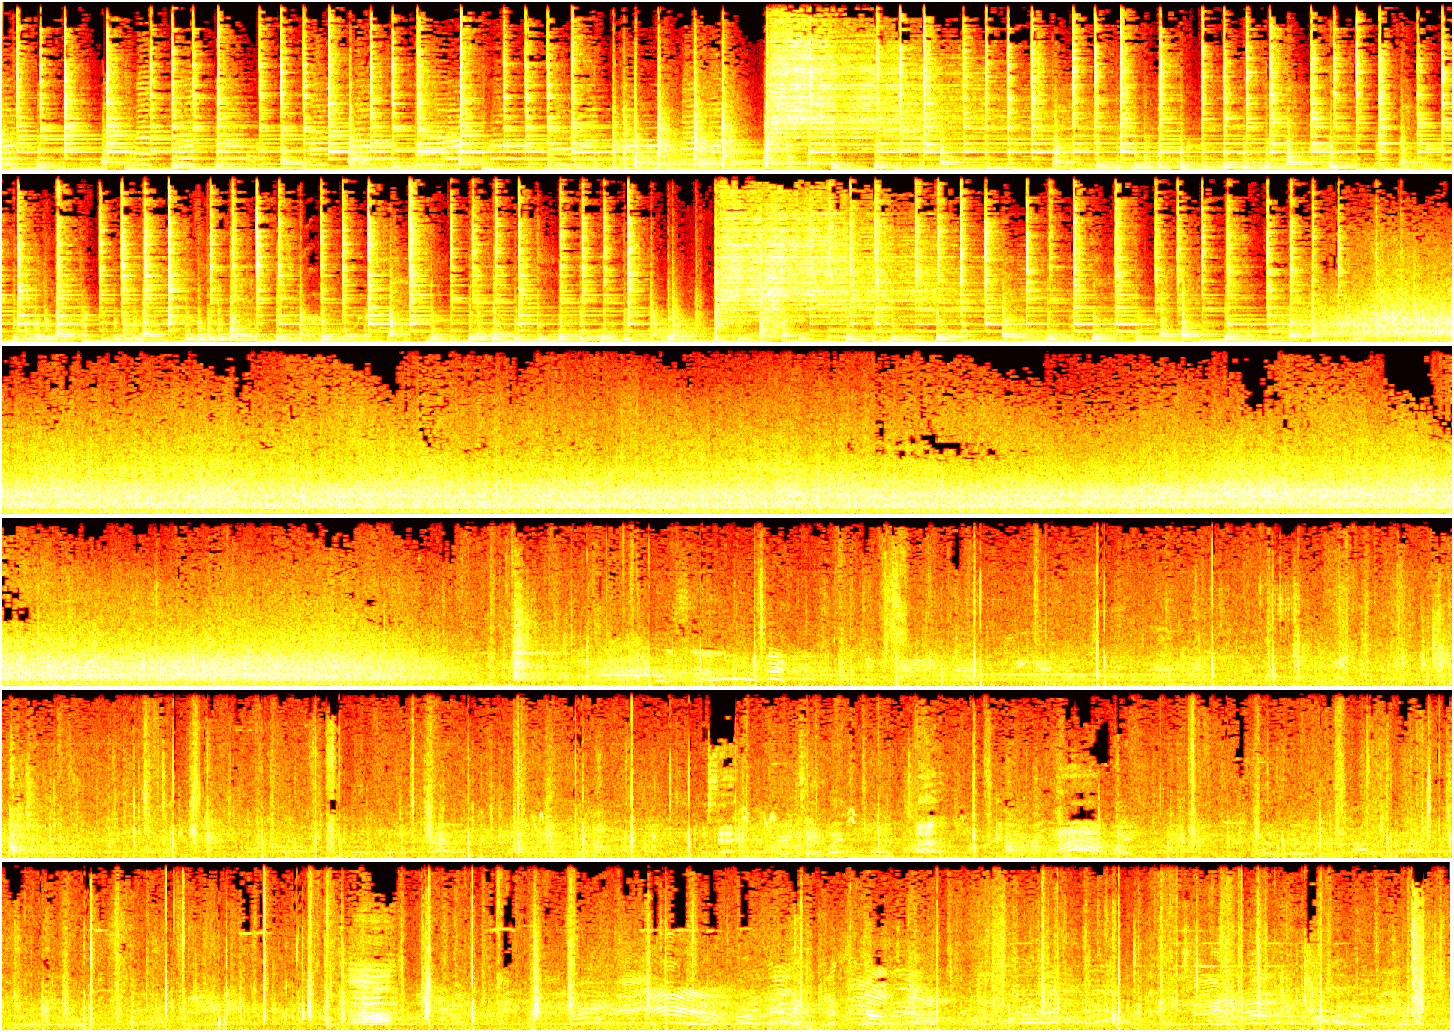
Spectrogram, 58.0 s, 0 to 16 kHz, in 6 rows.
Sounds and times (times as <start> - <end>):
Music: 0.0 - 19.0
Outside, urban or manmade: 0.0 - 57.9.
